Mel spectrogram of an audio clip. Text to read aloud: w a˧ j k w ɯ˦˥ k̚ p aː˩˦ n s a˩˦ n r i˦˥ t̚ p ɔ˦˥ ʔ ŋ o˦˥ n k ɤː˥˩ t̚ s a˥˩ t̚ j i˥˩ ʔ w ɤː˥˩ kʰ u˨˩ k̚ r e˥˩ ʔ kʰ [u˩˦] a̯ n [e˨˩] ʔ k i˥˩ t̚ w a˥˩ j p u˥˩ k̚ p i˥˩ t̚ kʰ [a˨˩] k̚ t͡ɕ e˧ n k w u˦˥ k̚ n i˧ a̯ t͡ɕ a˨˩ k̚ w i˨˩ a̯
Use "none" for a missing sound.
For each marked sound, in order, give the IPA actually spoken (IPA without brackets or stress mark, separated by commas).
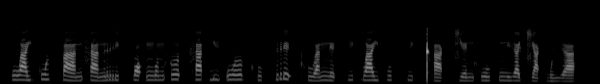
u˩˦, e˦˥, a˨˩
